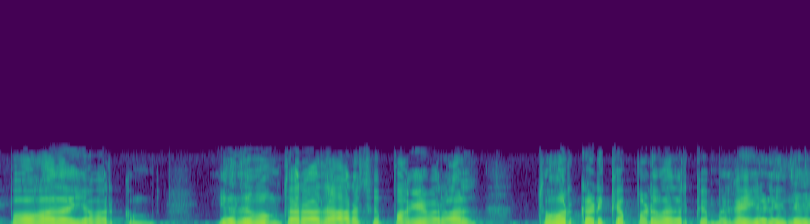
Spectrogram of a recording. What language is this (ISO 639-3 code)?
tam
